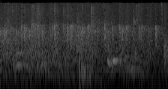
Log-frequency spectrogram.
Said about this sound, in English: Shall we give the children a round of applause for helping us set the scene today?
